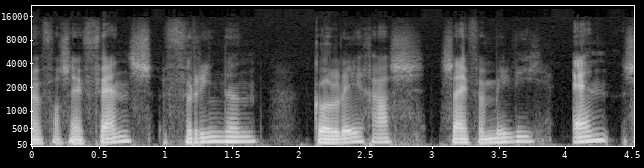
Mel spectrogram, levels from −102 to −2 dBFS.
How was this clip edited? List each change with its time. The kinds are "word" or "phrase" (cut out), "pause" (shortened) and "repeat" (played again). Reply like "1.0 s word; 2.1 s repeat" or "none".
3.0 s pause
